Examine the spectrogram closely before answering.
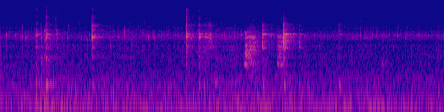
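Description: Metal ladle clinking and scraping against the side of a metal cooking pot as a simmering eggplant curry is stirred: a handful of short clinks, the loudest about four seconds in. A faint steady high tone runs underneath.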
